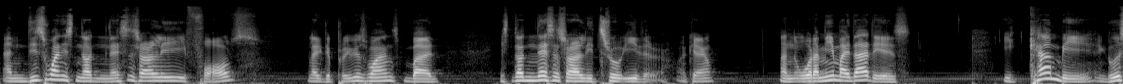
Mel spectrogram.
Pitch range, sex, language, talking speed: 130-155 Hz, male, English, 160 wpm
